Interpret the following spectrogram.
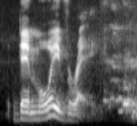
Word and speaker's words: de Moivre: And this is the essence of what my good friend de Moivre tells us.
